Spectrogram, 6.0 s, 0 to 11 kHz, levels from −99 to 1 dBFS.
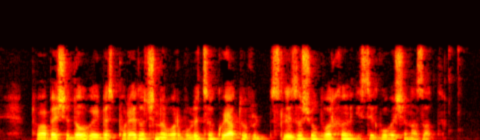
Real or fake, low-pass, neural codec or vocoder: real; 7.2 kHz; none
